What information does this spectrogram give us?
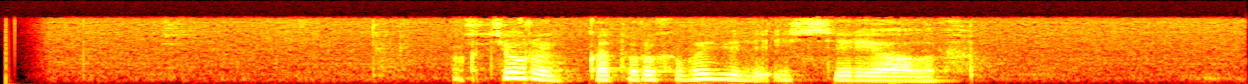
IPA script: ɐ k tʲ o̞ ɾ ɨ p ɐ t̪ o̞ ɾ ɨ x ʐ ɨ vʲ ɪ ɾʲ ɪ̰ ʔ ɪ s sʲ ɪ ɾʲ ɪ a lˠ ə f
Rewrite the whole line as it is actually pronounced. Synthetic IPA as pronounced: ɐ k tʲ o̞ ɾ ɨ k ɐ t̪ o̞ ɾ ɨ x v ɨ vʲ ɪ lʲ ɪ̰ ʔ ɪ s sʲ ɪ ɾʲ ɪ a lˠ ə f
